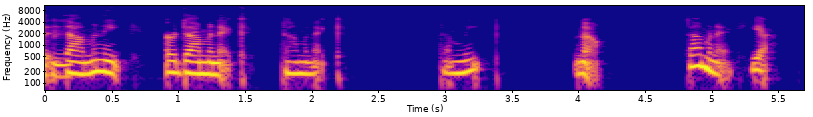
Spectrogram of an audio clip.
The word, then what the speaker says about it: Dominique: Dominique or Dominic. Dominic. Dominique? No. Dominic. Yeah. I think they pronounce it like IK at the end.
